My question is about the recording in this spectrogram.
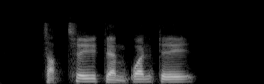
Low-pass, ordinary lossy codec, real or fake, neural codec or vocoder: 7.2 kHz; Opus, 16 kbps; fake; codec, 16 kHz, 0.5 kbps, FunCodec, trained on Chinese and English, 25 frames a second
